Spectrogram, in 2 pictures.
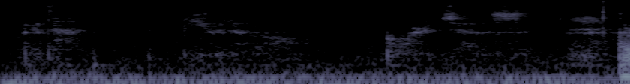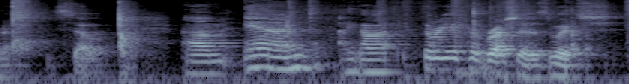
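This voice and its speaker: The speech moves at a very slow pace with long, frequent pauses. Loud background noise runs underneath. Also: woman, ordinary pitch variation. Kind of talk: casual product review chat. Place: bathroom. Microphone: phone near.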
